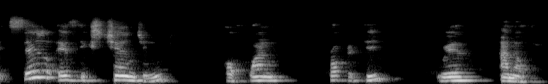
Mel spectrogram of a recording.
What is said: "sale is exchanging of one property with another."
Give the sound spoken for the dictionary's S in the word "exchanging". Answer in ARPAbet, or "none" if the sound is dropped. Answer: S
